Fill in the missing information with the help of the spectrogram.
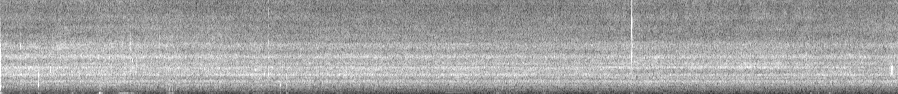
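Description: Steady rush of small waterfalls pouring into a pool, heard from right at the water's surface, with a few small splashes and sharp taps in the first couple of seconds and one sharp click about two-thirds of the way through.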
